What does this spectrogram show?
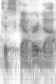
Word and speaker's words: DSCVR: website which is um discover. one and discover is spelled dscvr um.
